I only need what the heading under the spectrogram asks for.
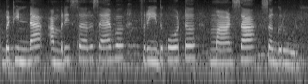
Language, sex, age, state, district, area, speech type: Punjabi, female, 18-30, Punjab, Bathinda, rural, spontaneous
